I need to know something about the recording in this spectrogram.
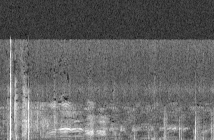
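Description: A cricket bat strikes a leather ball with one sharp crack, followed by a few lighter clicks and players' voices shouting.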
